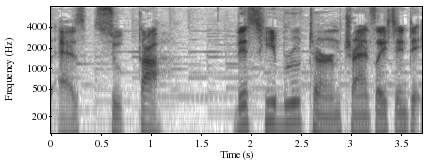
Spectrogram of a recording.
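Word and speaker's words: סוכה: be written out as sua and is phonetically pronounced as Suka this Hebrew term translates into English as Thicket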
